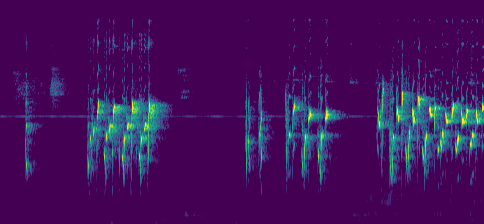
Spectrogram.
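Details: Yellow-vented bulbul singing full Ngriwik, Nguplik, Tuklik-Tuklik style, quickly answered by other bulbuls; one sharp note, then three lively phrases of rapid repeated liquid chirps, the last long and steady.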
